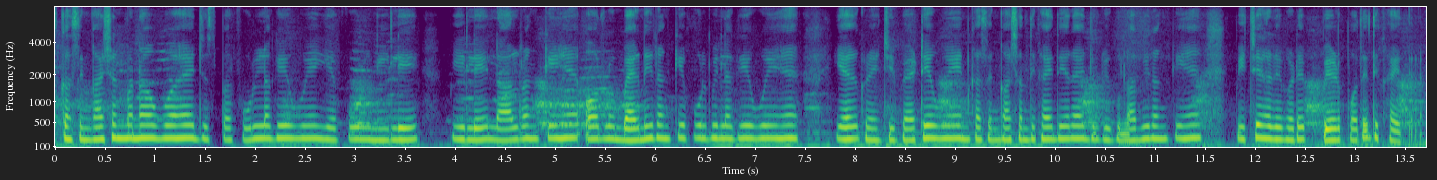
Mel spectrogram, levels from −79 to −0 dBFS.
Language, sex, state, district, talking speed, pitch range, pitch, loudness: Hindi, female, Bihar, Jamui, 225 wpm, 195-220 Hz, 210 Hz, -17 LUFS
